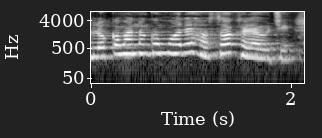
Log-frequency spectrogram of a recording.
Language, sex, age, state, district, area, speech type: Odia, female, 18-30, Odisha, Jajpur, rural, spontaneous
